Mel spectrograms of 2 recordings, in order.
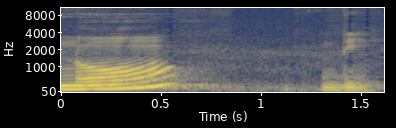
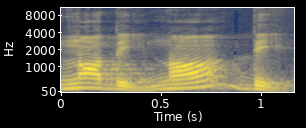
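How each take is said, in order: First: নদী split slowly, rounded "noo ... di"; as pronounced. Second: নদী with an open first vowel, "nɔ-di"; as written. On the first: Teacher showing students how নদী is really said, drawn-out "no ... di". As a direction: say নদী with a long closed "no", pause, "di". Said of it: "উচ্চারণের সময় আমরা উচ্চারণ করি". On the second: Teacher showing students how নদী is written, open "nɔ-di". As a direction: read নদী by its spelling, open "nɔ". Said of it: "আমরা লিখি". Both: Shown as a demonstration.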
